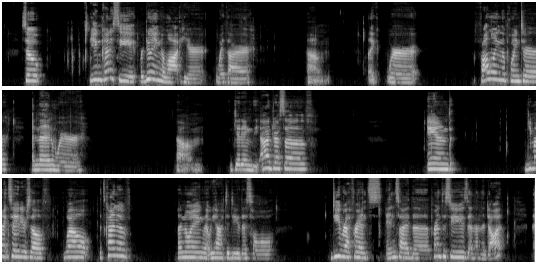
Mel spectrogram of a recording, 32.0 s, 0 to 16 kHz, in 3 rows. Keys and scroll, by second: 1.1-2.4 typing, 4.0-7.6 typing, 9.4-12.1 typing, 18.9-23.9 typing, 26.3 typing, 27.4-32.0 typing, 28.8 Escape.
